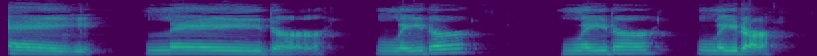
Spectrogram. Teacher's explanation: you're going to have a long a sound you're going to start with really wide open mouth for that and then move to a smile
